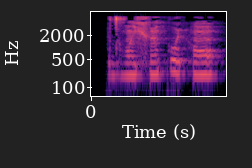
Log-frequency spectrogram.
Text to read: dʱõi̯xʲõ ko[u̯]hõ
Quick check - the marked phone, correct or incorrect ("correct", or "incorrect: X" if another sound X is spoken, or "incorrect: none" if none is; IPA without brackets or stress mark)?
incorrect: y̯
